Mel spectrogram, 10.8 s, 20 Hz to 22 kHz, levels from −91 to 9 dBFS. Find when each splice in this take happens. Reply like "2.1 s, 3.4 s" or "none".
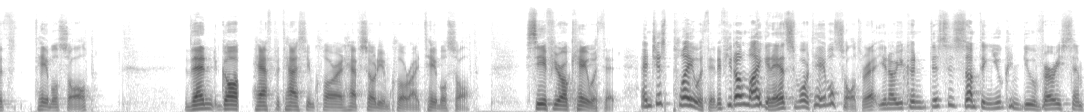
2.4 s

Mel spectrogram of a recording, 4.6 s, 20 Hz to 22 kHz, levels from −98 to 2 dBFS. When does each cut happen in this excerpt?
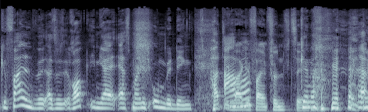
1.1 s, 3.3 s

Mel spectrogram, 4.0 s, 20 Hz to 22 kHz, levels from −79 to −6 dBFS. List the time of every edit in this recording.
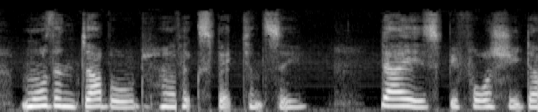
1.3 s, 2.9 s

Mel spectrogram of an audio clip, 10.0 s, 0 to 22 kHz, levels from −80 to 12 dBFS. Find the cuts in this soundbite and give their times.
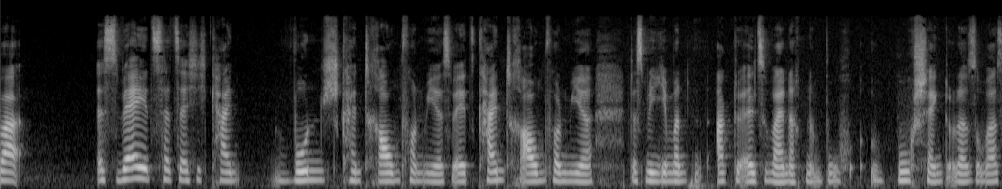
none

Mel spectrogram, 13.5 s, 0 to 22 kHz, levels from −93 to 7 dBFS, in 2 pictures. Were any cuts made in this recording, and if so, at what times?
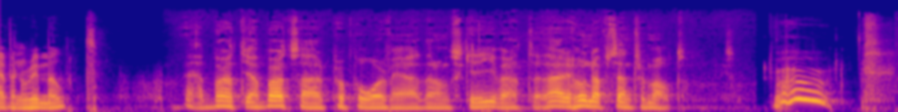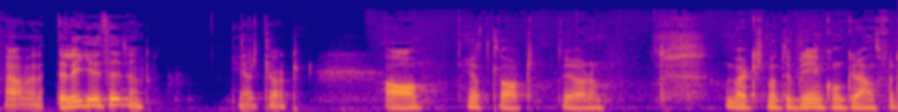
2.2 s, 2.9 s, 6.7 s, 7.1 s

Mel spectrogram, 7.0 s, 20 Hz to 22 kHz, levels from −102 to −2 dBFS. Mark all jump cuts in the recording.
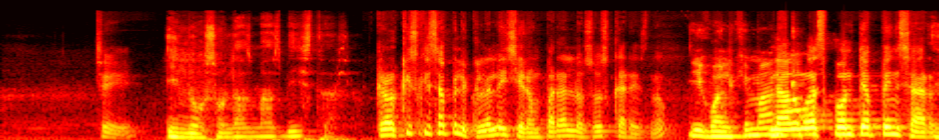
1.1 s, 2.7 s

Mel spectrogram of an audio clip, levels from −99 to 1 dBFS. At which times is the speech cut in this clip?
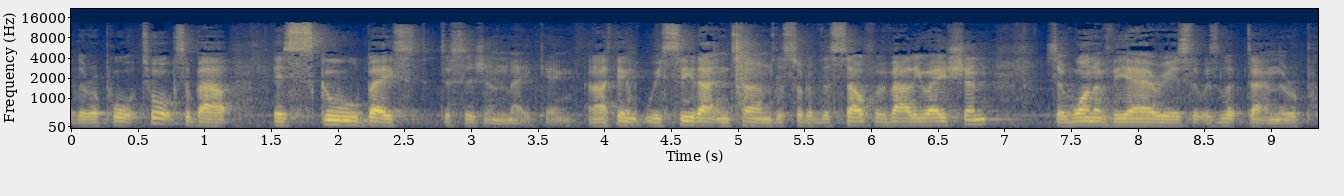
3.8 s, 4.2 s, 5.3 s

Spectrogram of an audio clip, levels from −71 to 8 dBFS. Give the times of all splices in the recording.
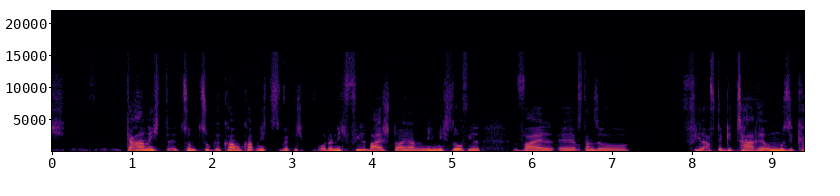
1.6 s, 6.6 s

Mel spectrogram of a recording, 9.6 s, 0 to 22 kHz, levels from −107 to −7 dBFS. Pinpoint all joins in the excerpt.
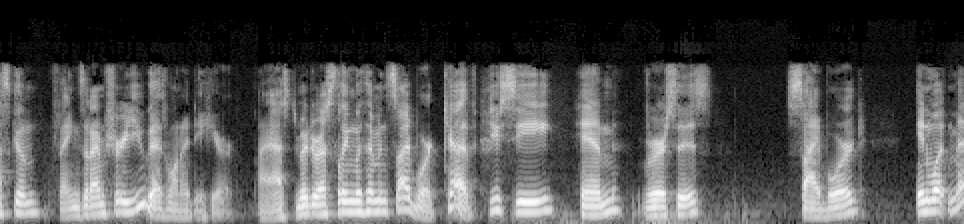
2.5 s, 3.0 s, 3.4 s, 4.9 s

